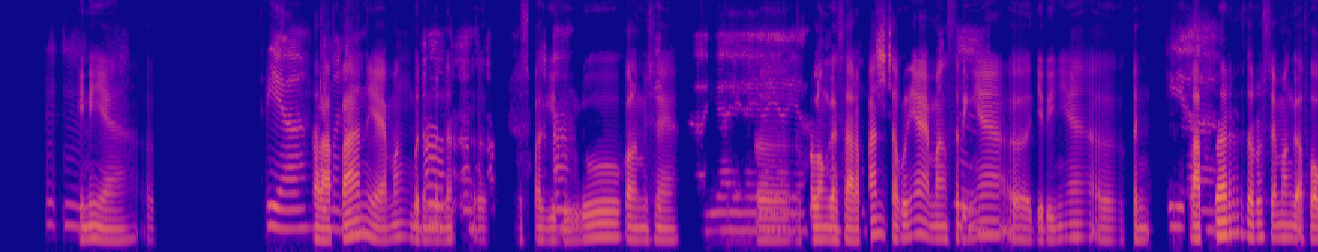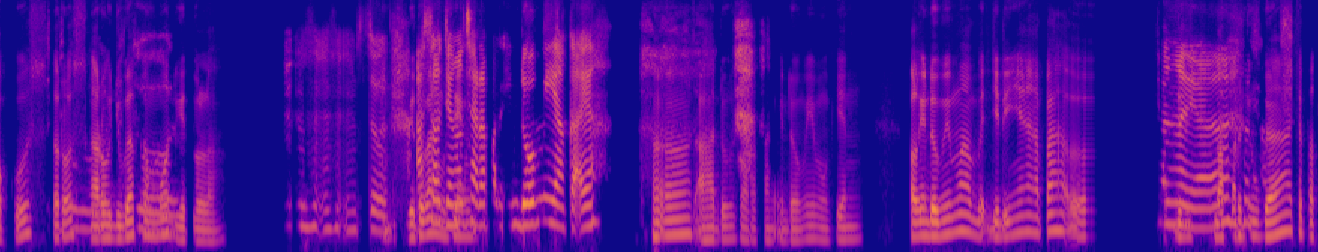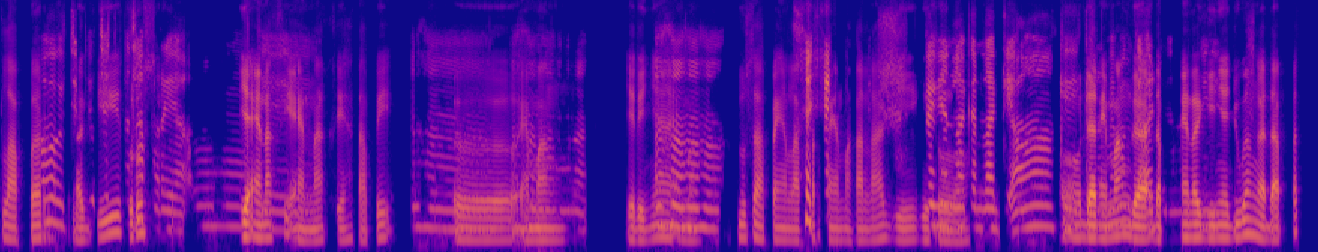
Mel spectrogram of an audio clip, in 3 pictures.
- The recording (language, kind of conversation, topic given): Indonesian, unstructured, Apa makanan sarapan favorit kamu, dan kenapa?
- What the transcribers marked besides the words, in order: in English: "mood"; chuckle; chuckle; other background noise; laugh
